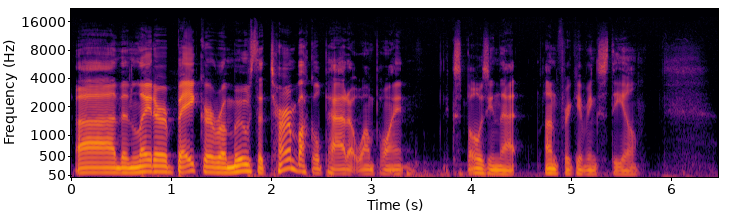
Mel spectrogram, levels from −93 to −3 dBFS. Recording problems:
none

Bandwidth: 18 kHz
